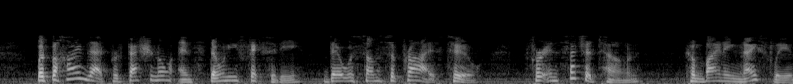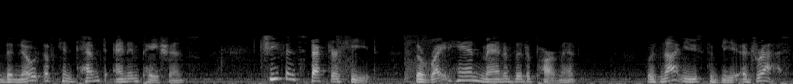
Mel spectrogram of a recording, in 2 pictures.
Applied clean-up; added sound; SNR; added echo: none; Fart; 19 dB; none.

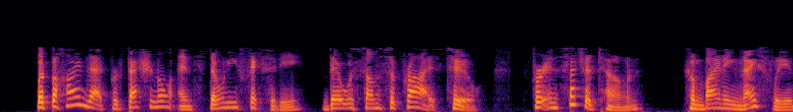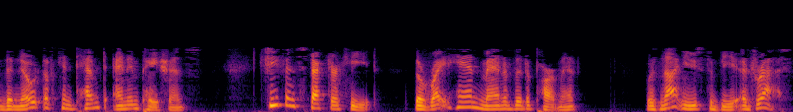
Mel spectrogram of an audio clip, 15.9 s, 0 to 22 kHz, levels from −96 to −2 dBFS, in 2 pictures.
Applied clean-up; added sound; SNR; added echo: neural mask model DeepFilterNet 3.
